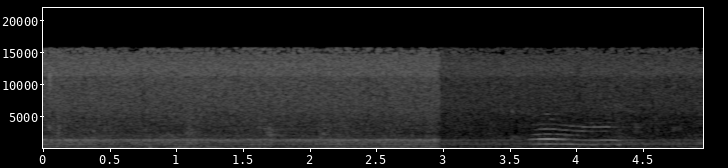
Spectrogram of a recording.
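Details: Cat among the domestic and stray cats around a house in spring, giving a single short harmonic meow that rises slightly then falls, heard near the end over a steady broadband mechanical hum.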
